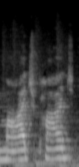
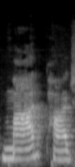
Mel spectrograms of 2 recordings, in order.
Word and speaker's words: Mod Podge: also I noticed that I've been saying modge podge I just been staying it like that and I'm like oh my god that is not how you say it so Mod Podge sorry I know somebody's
